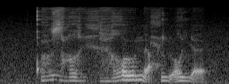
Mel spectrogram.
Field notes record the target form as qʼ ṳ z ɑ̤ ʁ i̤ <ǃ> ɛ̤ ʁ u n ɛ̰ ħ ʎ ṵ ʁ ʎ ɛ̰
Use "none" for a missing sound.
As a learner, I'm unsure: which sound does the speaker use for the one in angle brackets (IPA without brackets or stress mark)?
x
